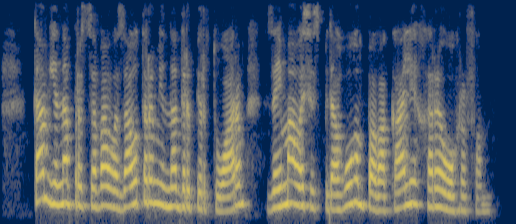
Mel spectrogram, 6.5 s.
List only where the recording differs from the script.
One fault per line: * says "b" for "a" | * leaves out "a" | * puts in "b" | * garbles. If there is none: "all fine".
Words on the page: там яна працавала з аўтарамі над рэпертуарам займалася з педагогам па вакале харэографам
all fine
